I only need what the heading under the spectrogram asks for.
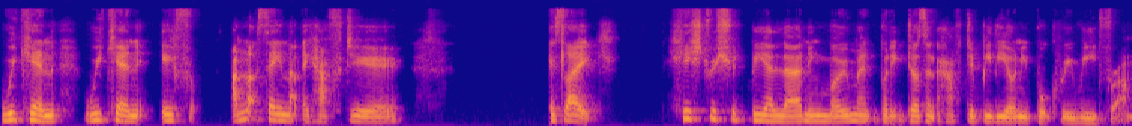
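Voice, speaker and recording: A woman with a very deep, low voice speaks at a moderate pace with ordinary pitch variation. She leaves long, frequent pauses against a quiet background. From UK, Jamaican community. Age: 30s. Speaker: podcast host, consultant. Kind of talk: casual interview chat.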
